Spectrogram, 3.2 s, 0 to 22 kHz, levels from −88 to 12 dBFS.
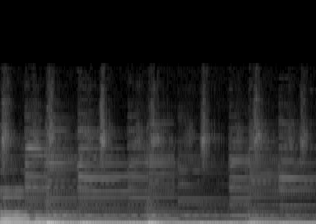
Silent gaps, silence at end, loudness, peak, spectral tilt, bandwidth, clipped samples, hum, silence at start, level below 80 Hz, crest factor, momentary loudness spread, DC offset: none; 0 s; -29 LUFS; -10 dBFS; -7.5 dB/octave; 15 kHz; under 0.1%; none; 0 s; -52 dBFS; 18 dB; 11 LU; 3%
